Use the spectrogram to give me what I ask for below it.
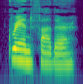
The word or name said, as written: grandfather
